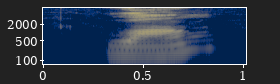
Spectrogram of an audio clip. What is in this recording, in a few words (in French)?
"wang2", chinois; Cours de Chinois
